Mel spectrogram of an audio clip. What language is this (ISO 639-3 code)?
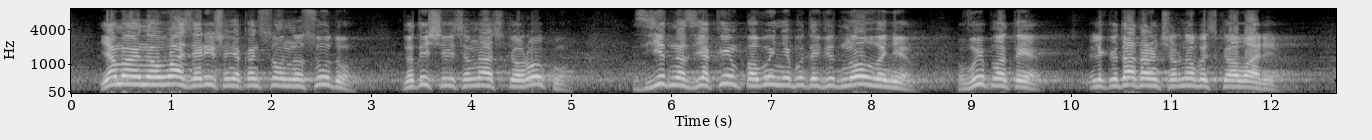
ukr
